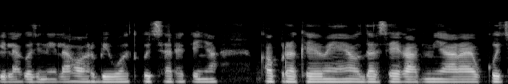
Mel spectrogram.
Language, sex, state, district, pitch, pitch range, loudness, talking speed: Hindi, male, Chhattisgarh, Kabirdham, 125 Hz, 120-125 Hz, -19 LUFS, 260 wpm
